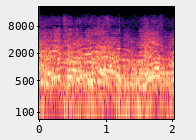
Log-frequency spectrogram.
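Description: A man shouts loudly at the crowd.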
